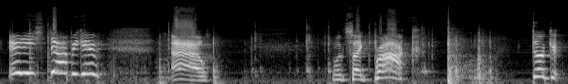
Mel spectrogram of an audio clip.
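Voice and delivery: high, hyped wrestling commentator; play-by-play commentary. Pretend. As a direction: call the fight live. Live play-by-play of toy fight.

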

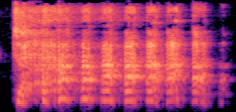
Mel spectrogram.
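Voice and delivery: high, rapid-fire mad cackle; long burst of crazed staccato laughter; maniacal laugh. A narrator's reading. Seamus overtaken by the grave spirit, cackling maniacally. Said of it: "He laughed maniacally".

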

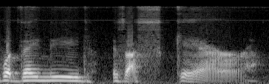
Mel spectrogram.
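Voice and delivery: ordinary delivery

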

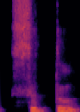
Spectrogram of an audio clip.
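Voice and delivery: ordinary talk

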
